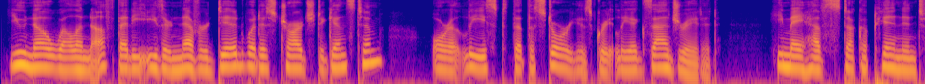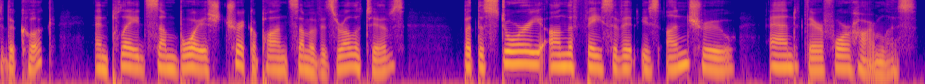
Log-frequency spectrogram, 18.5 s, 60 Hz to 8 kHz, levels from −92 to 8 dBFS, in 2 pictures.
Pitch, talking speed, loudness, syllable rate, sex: 150 Hz, 170 wpm, -19 LUFS, 4.8 syllables/s, female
